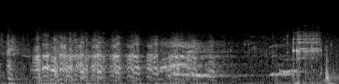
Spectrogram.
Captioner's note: all laughing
